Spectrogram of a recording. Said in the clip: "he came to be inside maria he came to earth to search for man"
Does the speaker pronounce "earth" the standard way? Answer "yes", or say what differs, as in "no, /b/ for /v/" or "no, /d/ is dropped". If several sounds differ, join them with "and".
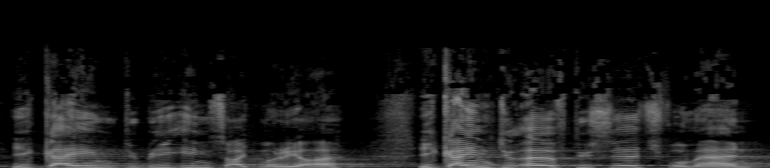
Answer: no, /f/ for /θ/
